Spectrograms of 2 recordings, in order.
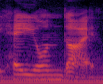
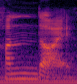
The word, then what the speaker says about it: Hyundai: Oh, so Paula Igo says, and I think in the UK we say Hey Hyundai. Hey Hyundai. And Crystal said, in America, pronounced Hyundai.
